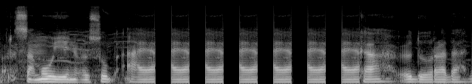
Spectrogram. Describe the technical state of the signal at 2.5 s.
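At 2.5 s the speech is caught in a stutter with silent gaps, running from 1.55 to 3.59 s. The same 173 ms burst plays, then about 168 ms of digital silence follows. The cycle repeats every 341 ms, six times in all. The cause is likely a stalled player or stream that replays its last fragment at each retry and then runs empty. The speech that belonged in this span is lost.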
